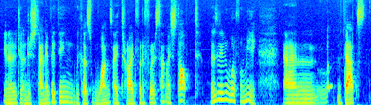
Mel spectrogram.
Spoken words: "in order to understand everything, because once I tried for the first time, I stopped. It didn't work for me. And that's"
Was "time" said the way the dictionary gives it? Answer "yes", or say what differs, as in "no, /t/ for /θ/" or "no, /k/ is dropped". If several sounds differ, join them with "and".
yes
